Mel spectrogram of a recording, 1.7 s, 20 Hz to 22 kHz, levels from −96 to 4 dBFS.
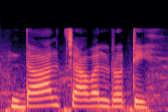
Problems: background sounds at intervals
